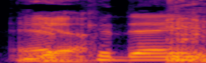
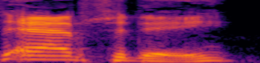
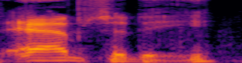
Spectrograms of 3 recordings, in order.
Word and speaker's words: Abcde: Abcade, is that how you would say It's pronounced Absidy.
